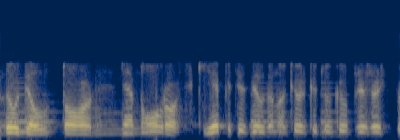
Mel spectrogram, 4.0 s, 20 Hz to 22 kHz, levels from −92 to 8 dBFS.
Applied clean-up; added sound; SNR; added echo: neural mask model DeepFilterNet 3.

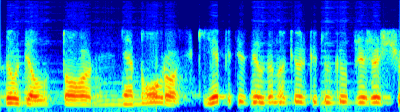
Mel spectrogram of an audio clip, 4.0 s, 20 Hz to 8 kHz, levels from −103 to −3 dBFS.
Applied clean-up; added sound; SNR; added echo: neural separator model SepFormer DNS4.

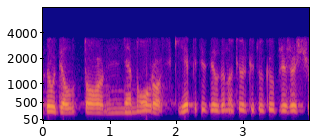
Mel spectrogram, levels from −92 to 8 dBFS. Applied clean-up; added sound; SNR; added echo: none; none; none; none.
